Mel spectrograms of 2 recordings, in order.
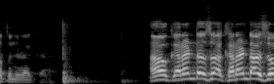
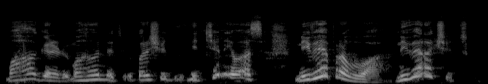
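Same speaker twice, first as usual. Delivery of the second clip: hushed, much softer sing-song fake worship; mock pious prayer; 3 semitones higher, 10 dB quieter than usual. Preacher mocking hypocrites' pious praise, hushed mock prayer. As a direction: parody a hypocrite's breathy praise. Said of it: "దొంగ మాట ఎట్లా మాట్లా".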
